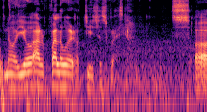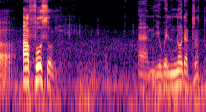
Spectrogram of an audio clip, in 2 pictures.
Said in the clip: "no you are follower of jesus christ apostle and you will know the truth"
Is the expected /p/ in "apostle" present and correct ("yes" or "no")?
no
